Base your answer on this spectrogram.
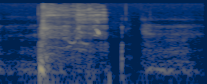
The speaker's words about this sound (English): Can you hear this beagle snoring right now, by the way? Is that being picked up on the mic? Muggsy keeps snoring.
